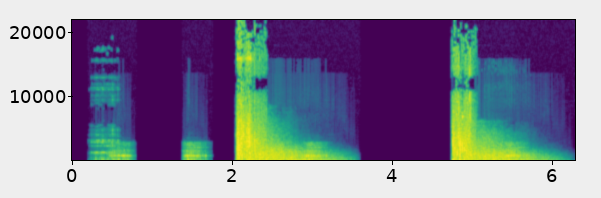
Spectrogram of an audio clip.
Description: Char Blood Gargoyle Idle Combat

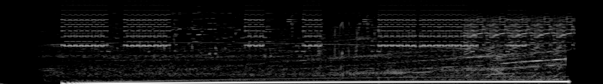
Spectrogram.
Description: spawn boot comp; Shattered Horizon

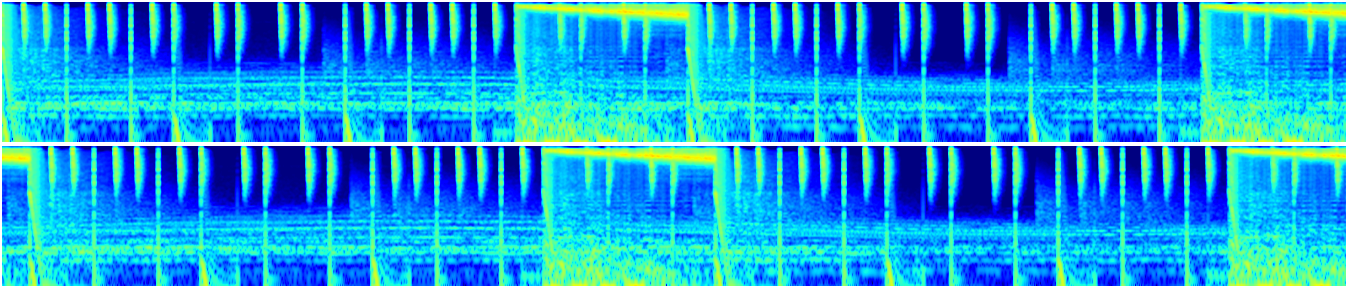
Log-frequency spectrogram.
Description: Boss Bomber Miss

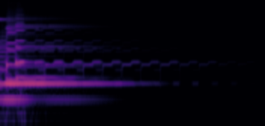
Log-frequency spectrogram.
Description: jingle chime positive

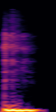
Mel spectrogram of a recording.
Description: Hit

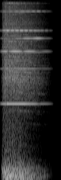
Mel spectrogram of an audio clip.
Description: binding bling; gg radiant

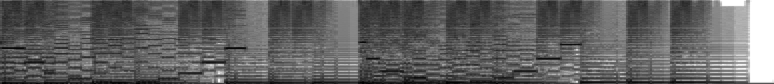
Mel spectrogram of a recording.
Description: Level Complete

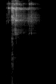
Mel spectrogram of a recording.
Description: Coins

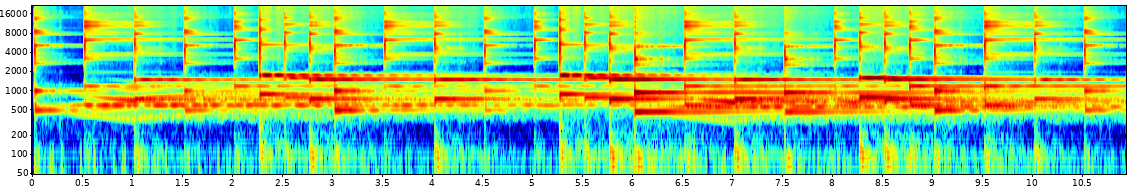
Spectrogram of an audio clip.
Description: Level underwater; Dr. Maybee and the Adventures of Scarygirl; PSP

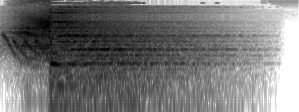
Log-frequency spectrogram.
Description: Jingle Notice; StreetPass Mii Plaza; Ninja Launcher

